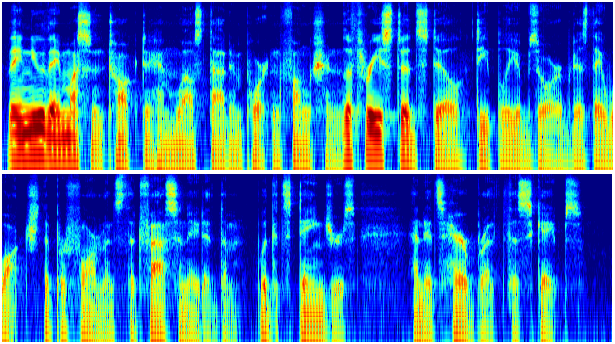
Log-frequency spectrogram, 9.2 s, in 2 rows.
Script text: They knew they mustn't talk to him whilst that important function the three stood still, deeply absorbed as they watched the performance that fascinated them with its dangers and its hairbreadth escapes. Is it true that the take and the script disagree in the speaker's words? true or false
false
